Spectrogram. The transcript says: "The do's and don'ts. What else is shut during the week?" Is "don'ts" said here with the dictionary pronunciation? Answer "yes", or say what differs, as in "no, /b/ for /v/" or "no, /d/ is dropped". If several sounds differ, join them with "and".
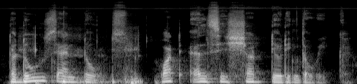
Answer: no, /n/ is dropped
